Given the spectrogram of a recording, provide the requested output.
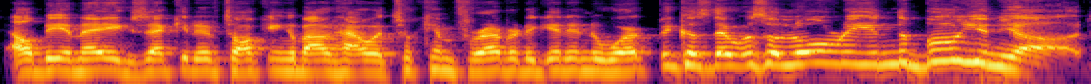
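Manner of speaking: put-on British accent as a rushed joke; bad British accent. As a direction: do a quick, cheesy British accent impression. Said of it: "that's my British accent".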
